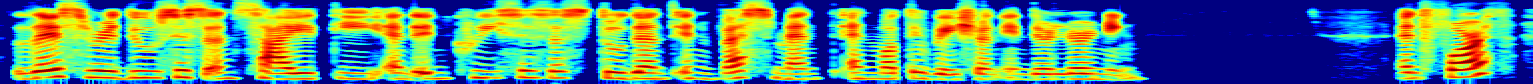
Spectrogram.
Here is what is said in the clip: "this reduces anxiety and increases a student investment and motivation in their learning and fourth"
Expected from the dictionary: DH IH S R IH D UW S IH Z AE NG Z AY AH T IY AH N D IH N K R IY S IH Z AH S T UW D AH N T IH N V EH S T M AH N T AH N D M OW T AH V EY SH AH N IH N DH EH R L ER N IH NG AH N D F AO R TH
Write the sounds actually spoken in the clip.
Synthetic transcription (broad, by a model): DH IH S R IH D UW S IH S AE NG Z AY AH T IY AH N D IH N K R IY S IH S AH S T UW D AH N T IH N V EH S T M AH N T AH N D M OW T AH V EY SH AH N IH N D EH R L ER N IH NG AH N D F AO R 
